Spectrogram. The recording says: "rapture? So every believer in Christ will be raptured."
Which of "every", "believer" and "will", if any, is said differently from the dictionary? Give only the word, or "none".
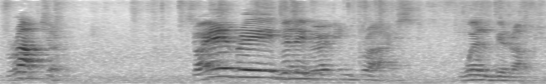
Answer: none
